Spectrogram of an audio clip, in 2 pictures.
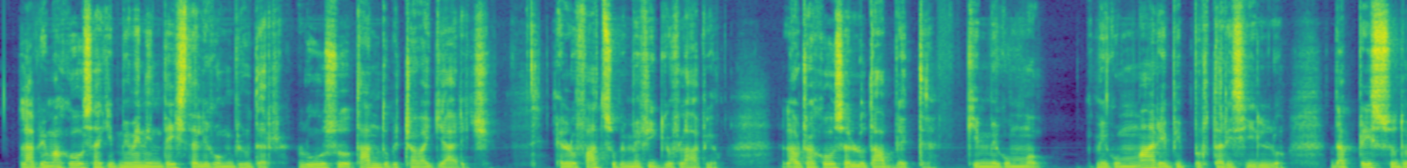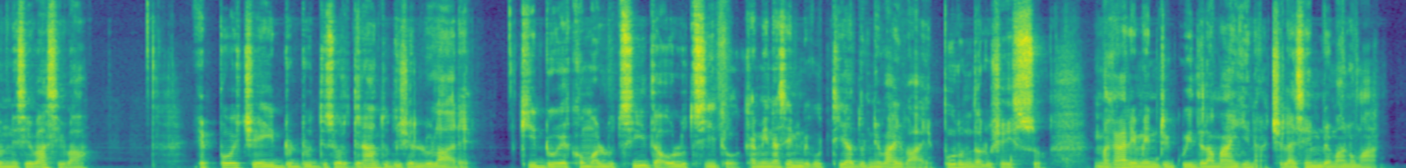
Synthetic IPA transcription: lapɾiːmakɔːsak̟ɪmːivɛːnɪint̪ɛst̪aɛlikɔmpjuːt̪ɛrluuːsʊt̪ant̪ʊpɪʈ̪ːɾavaɟːa̰ːɾit͡ʃi̥ | ɛlʊfat̪sːʊpɪmːɛfiɟːʊfla̰ːpjʊ̰ | lawt̪ɾakɔːsaɛlʊt̪ablɛt̪ | k̟ʰɪm | mikumːaːɾɪpɪpːuɾt̪aɾɪsḭlːʊ̰d̪apːɾɛsːʊd̪unːɪsɪvaːsḭva̰ | ɛpːɔjt͡ʃɛiɖːuɖːud̪isɔɾd̪inaːt̪̬ʊd̪it͡ʃɛlːulaːɾɪ̰ | k̟ʰiɖːʊkɛkʰːɔːmalːut̪sːiːt̪̬a̰ʔɔlut̪sːiːt̪ʊ̰kamiːnas̬ɛmpɾɪkut̪ʰːiːad̪unːɪvajva̰ːj̰puːɾund̪alut͡ʃɛ̰sːʊ̰maɡaːɾimɛɳt̪ɾɪɡwiːd̪ɪlamaːkina̰t͡ʃɪlajsɛmpɾɪmaːnʊma̰ːn

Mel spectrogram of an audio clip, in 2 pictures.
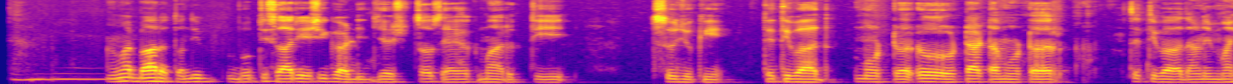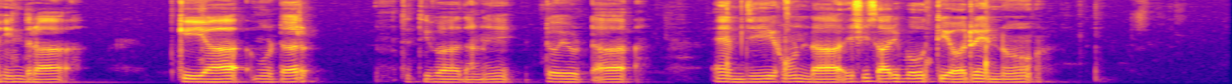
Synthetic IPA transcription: ɐmaɾbaːɾət̪õːnd̪iboːt̪is̬aːɾiəʃiɡaɖid͡ʒəʃt̪ɔsjaːjɐkmaːɾut̪ːi | sud͡ʒuki | t̪et̪ibaːd̪moːʈəɾʈaːʈamoːʈəɾ | t̪et̪ibaːd̪aɽ̃emɐɦĩnd̪ɾa | kijaːmoːʈəɾ | t̪ɪt̪ibaːd̪aːneʈoːjoːʈaː | ɛːmd͡ʒiɦoːɳɖaːɪsisaːɾiːbɔːʊt̪ːiːɔːɾːeːnoː

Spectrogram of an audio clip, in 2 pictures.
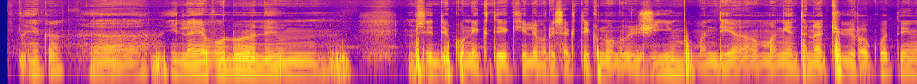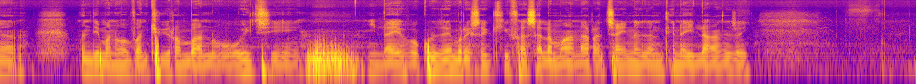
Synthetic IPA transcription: eka | ilajavolule | mised̪ekonekt̪ekʰeleamiresaki̥t̪eknoloʒimbəmand̪eəmaŋent̪inat̪ʰiɾəkot̪eŋəmand̪emanoavant̪iɾambanuvoit͡si | ilajavokozajamiɾesakʰifasalamanaɾat͡sajnəzanit̪ʰenəilanizaj

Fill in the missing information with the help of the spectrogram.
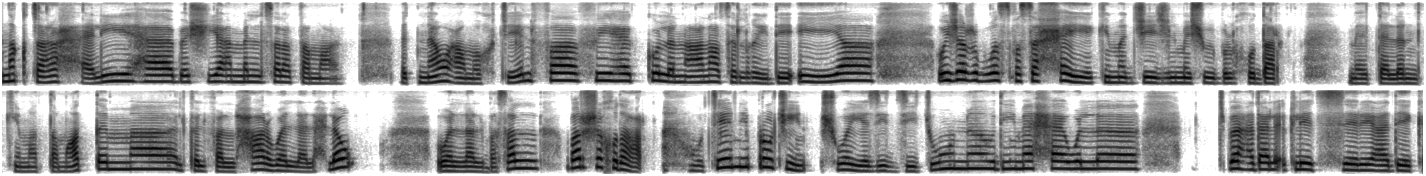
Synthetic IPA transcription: nəqt̪ɑɾˤəħʕliɦæbæʃjəʕməlsɑlɑt̪ˤɑma | mət̪næwʕamʊxt̪ælfafiɦækʊlːənʕɑnɑsˤəɾəlɣid̪æʔəjːa | wjʒærːəbwɑsˤfɑsˤəħːəjːakimæt̪ʒiʒəlmæʃwibəlxʊd̪ɑɾˤ | mæθælənkʰimæt̪ˤːɑmɑt̪ˤəmlfəlfæləlħɑɾˤwəlːælħlæw | wʔəlːælbɑsˤɑlbɑɾˤʃaxd̪ɑɾˤwt̪æmibɾot̪inʃwæjːæzid̪zit̪unwd̪imæħawəl | t̪baʕəd̪ʕalæʔəklijæt̪ə̥sːæɾiʕad̪ik

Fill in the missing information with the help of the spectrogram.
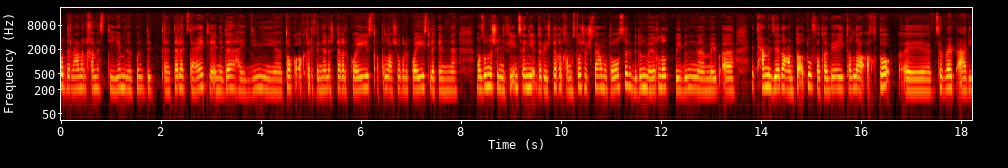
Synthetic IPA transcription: ɑfɑd̪ˤːɑlʕamælxæmst̪æjːæːmnemond̪ed̪t̪ælæt̪saːʕaːt̪leʔenːd̪æɦæjeb̚d̪iːnit̪ˤɑːkɑʔɑ̰kt̪ɑɾˤfiʔenːʔænæʔæʃt̪æɣælkowæjːesʔɑ̰t̪ˤɑlːɑʕʃoɣlkowæjːeslæːken | mæzˤonːɑʃʔenːfiʔensæːnjeʔd̪ɑɾˤjeʃt̪æɣælxæmɑst̪ˤɑːʃɑɾˤsaːʕamot̪æwɑːsˤelbed̪uːnmæjeɣlɑt̪̚ˤbed̪uːnmæjebʔæet̪ħamːælzejæːd̪æʕant̪ˤɑ̰ʔt̪ofæt̪ˤɑbiːʕijt̪ˤɑlːɑʕʔɑ̰xt̪ˤɑːʔ | besæbʕjebʔæ̰ʕaleː

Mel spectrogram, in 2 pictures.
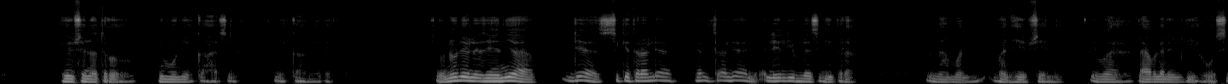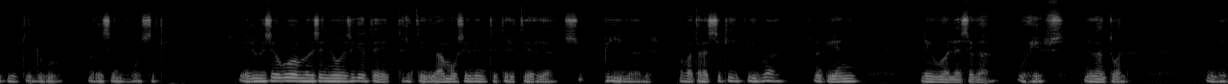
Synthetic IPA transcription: hepsenatoɾo̞̰nimoniekahasina | lekameɡe̞n | so̞̰no̞nelesenia | liasikit̬aɾaliaheltaɾalialeliblasikitaɾa | nanamanmanhepseni | nemalaβlalelɡiɦo̞̰sikipteluɡu | meɾeseniho̞̰siki̥ | leliɾis̬eɡomeɾes̬enihos̬iketetɾitea̰moksilintetɾiteɾia̰spinana | aβataɾasikipiba | ankeani | leɡualaseɡa | ohe̞psneɡantuana | nani

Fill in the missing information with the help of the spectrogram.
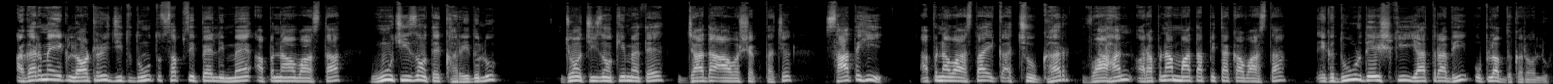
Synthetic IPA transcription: ɐɡəɾmɛ̃eːklɔːʈɾid͡ʒiːt̪̬d̪ũt̪osɐbsepɛɦlimɛ̃ʔɐpnaʋaːst̪a | ʋũt͡ʃiːzõt̪ekʰəɾiːd̪lũ | d͡ʒõːt͡ʃiːzõkimɛ̃t̪ed͡ʒjaːd̪aaːʋəʃjək̚t̪at͡ʃ | saːt̪ʰɦi | ɐpnaʋaːst̪aeːkɐtːʃʰoɡʱəɾʋaːɦənɔːɾɐpnamaːt̪apɪt̪akaʋaːst̪a | eːkd̪uːɾd̪eːʃkijaːt̪ɾabʱiʊpləb̚d̪ʱkəɾo̰ːlṵː

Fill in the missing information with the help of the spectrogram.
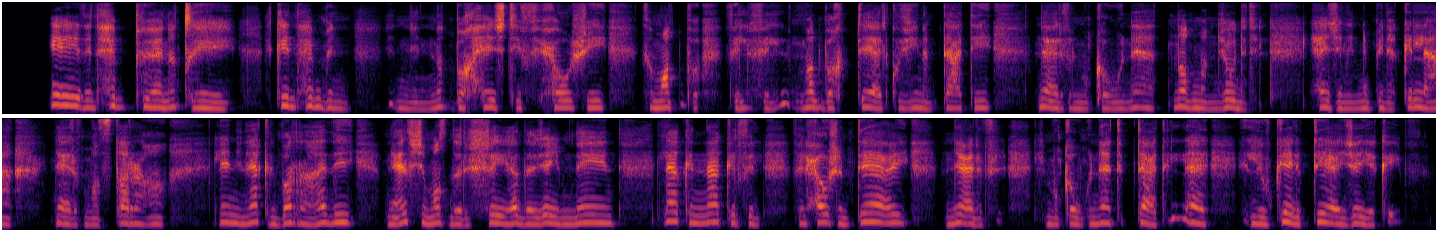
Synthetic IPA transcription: ʔiːʔɪðanħɪbːnɨt̪ˤhiʔakiːd̪nħɪbːʔɪʔɪnːinɨt̪̚ˤbɑxħaːʒt̪ʰifi̥ħoːʃifimɑt̪̚ˤbfifilmɑt̪̬ˤbɑxb̚t̪aːʕɪlkʊʒiːnab̚t̪aːʕt̪inɪʕɾɪfɪlmʊkawːɪnaːt̪nɨd̪ˤmɪnʒawd̪alħaːʒːalːinːɪbːinakɪlːhanɪʕɾɪfmɑzˤd̪ɑɾˤɦɑlʔanːinaːkɪlbɑrˤːɑhaːd̪imɪnɪʕɾɪfʃimɑsˤd̪ɑɾˤɪʃːiːhaːd̪aʒajːmneːnlaːkɪnːaːkɪlfifilħoːʃamt̪aːʕinɪʕɾaflmʊkawːɪnaːt̪b̥̚t̪aːʕt̪ilʔaɪlːwkaːlb̚t̪aːʕiʒajːakʰeːf

